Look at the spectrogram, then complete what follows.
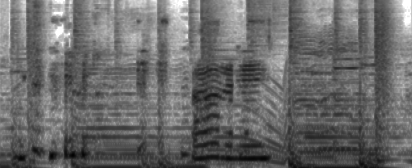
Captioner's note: laughing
